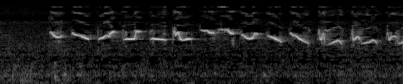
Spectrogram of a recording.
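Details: Lesser seed finch (Sporophila angolensis), classic song style used to excite females: a fast run of clear, warbling whistled notes, about four per second, wavering up and down in a high register for roughly three and a half seconds.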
